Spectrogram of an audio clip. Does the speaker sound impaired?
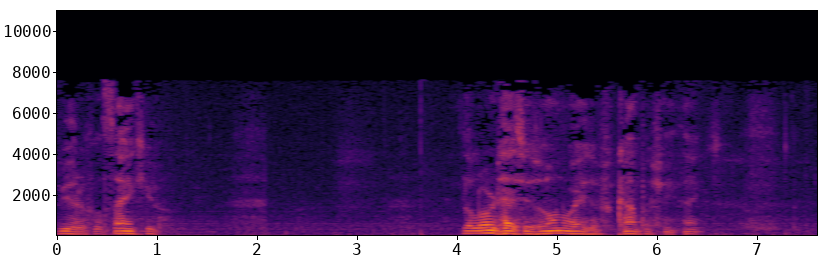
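Yes: Parkinson's; hand tremor during talk.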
